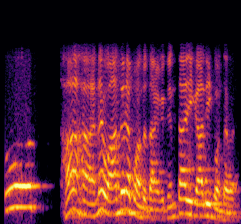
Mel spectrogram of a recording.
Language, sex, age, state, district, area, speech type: Sindhi, male, 60+, Gujarat, Kutch, rural, conversation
